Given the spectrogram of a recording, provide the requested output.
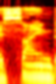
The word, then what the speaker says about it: sign: It's not sign. It's like S-A-I-N in Spanish.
